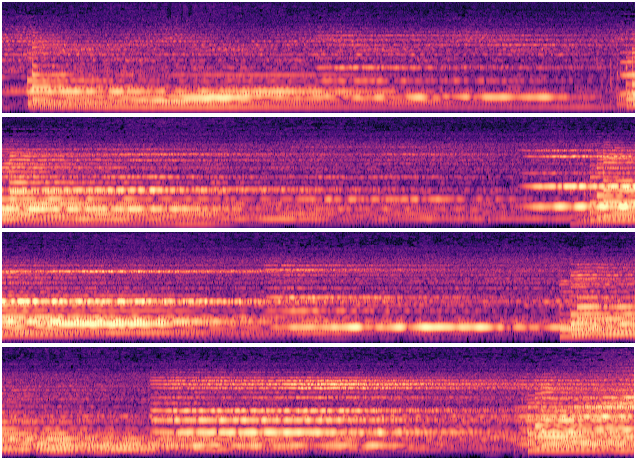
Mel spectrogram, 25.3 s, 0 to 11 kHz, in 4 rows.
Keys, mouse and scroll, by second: 5.0 g, 11.0 c, 23.8 a, 24.2 ctrl+c, 24.4 ctrl+r.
